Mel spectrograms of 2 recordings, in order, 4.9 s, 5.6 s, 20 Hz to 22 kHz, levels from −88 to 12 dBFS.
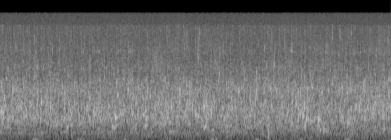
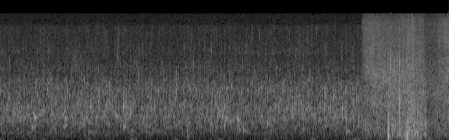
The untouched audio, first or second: second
